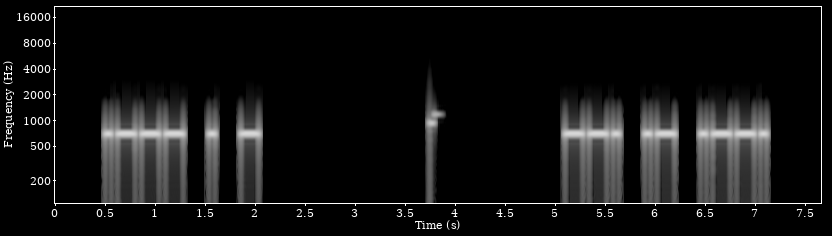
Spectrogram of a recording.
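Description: Morse code tones spelling a word at 14–20 words per minute in a practice lesson: a steady mid-pitched beep keyed in short and long pulses, two quick groups split by a pause with a single soft click between them, no voices.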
